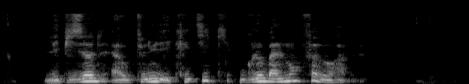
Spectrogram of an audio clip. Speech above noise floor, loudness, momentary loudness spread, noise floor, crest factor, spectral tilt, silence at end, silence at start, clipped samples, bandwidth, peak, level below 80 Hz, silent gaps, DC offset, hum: 50 dB; -26 LUFS; 15 LU; -74 dBFS; 18 dB; -7.5 dB/octave; 1.25 s; 0.45 s; under 0.1%; 11.5 kHz; -10 dBFS; -60 dBFS; none; under 0.1%; none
